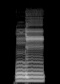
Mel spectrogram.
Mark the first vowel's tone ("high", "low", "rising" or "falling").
high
